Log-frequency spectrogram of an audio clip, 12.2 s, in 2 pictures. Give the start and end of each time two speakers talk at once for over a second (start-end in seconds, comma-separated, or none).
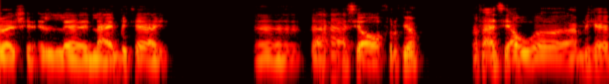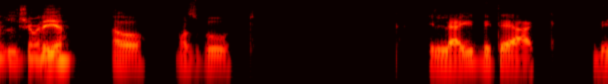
none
